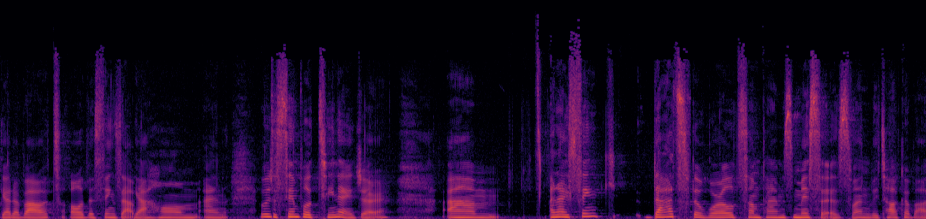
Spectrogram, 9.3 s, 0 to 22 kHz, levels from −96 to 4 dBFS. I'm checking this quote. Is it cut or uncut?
cut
